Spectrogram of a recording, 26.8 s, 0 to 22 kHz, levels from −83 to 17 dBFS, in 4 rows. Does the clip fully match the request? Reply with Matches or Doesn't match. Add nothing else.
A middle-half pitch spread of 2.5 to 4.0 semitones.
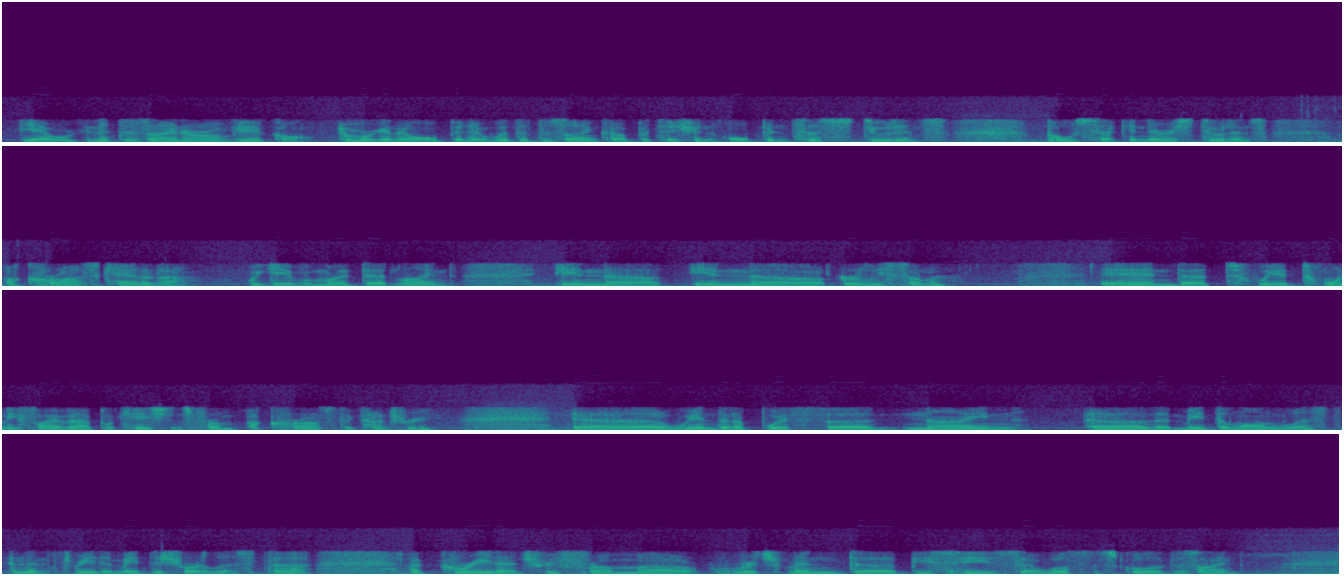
Matches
